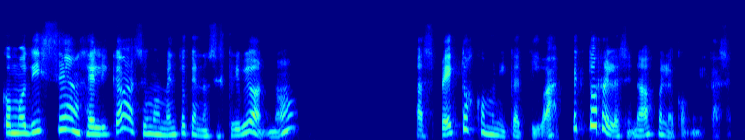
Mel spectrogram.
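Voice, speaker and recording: A woman's voice: mid-range voice, very animated, fairly quick, a bit bright, husky, no echo. A woman teacher lecturing a class online, asking the group rhetorical questions and often adding "¿no?".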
